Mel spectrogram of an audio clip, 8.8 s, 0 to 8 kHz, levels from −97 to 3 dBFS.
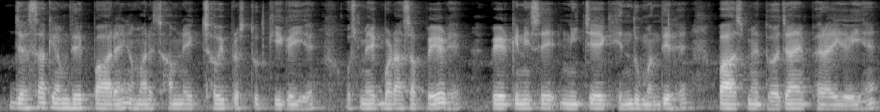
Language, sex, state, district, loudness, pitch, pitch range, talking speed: Hindi, male, Uttar Pradesh, Varanasi, -22 LUFS, 115 Hz, 110-115 Hz, 230 wpm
